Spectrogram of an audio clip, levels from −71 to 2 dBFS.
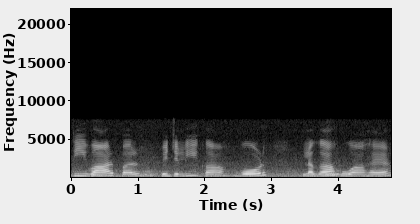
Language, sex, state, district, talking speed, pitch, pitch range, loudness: Hindi, female, Haryana, Rohtak, 100 wpm, 230 Hz, 220-245 Hz, -18 LUFS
